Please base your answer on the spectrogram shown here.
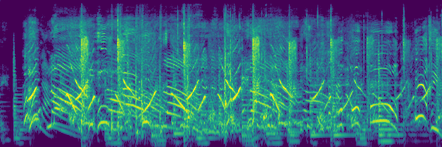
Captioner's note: all laugh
